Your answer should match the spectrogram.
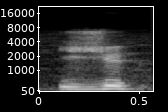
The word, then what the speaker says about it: je: La primera persona en singular es je. Je significa yo. La pronunciación del je es La J se pronuncia como SH, pero un poquito más sonoro.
